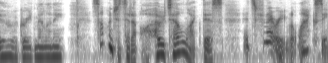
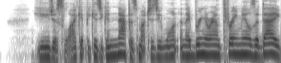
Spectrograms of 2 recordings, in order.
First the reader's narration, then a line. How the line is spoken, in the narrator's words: grumbled Friday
